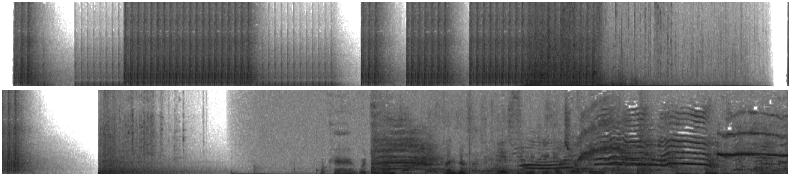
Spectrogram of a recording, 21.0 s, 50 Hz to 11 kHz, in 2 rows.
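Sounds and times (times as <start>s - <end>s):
automatic gunfire bursts: 0.2s - 7.8s, 10.5s - 10.9s
deep explosion rumble: 6.9s - 10.2s
explosion blasts: 6.9s - 10.3s.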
